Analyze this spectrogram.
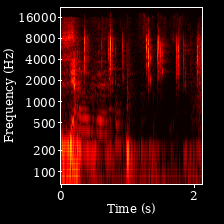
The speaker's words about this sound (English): I and, have all of my dice out. I know! real dice on a table. Shiny Mathrops, go click back. Just feel it. Yes. Just feel it. Dice ASMR.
